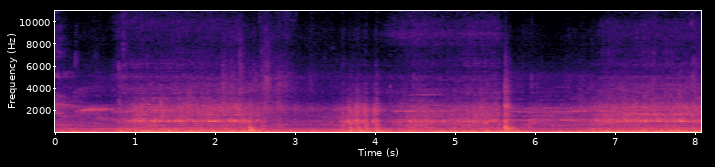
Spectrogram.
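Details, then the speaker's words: Automatic washing machine under a heavy, nearly full load after repair (gear and spring replaced, earlier noise from overloading): steady low motor hum with soft sloshing, no scraping or clacking; earlier noise gone, running smoothly. "Yun yung yung mahalagang nawala yung may gumaganon dati diyan eh. So nagpalit ako nung ano niya nung sa geer niya t saka yung sa spring."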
